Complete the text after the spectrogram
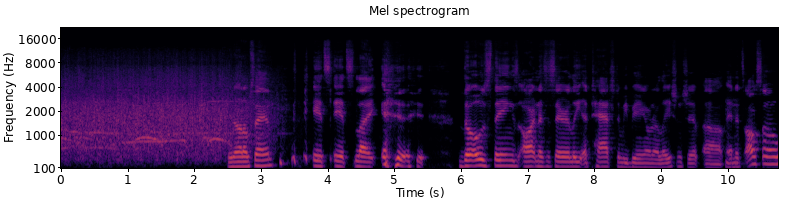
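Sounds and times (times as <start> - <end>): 
applause: 0.0 - 3.5
speech: 2.5 - 10.7
laughter: 2.7 - 5.4.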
